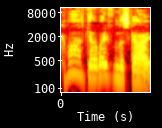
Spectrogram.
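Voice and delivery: very high, urgent, loud yell. Speaker retelling how the man in the truck yelled at his driver, retelling a yell. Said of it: "he's yelling at his driver".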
